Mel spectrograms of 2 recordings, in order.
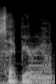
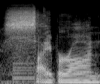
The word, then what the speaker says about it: siberon: you know how my name is siberon right well whenever I play any online game all anyone can ever manage to call me is either cyberon Cybertron or just cyborg I mean you can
